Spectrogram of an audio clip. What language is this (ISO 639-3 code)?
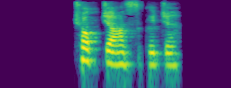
tur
